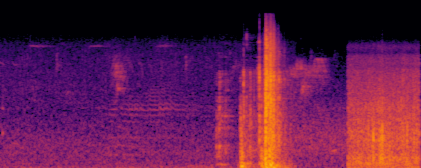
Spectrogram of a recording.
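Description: Low hiss, then a few loud knocks a little after three seconds in, the loudest about four seconds in. About five seconds in a steady rush of noise starts suddenly.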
